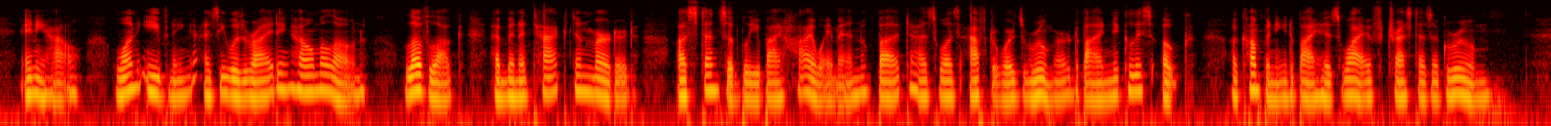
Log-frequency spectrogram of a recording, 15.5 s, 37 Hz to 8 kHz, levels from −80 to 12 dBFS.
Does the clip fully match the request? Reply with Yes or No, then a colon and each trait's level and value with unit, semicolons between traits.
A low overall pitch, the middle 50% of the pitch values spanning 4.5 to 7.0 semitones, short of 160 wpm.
No: low, 130 Hz; average, 3.4 semitones; average, 150 wpm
